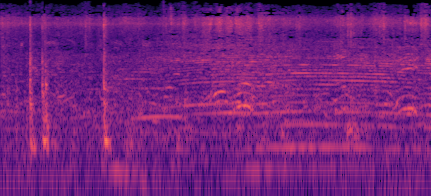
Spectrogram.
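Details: Raging cattle at an Indonesian livestock gathering give a long, drawn-out low moo with a steady, slightly wavering tone lasting about three seconds. A few sharp knocks come first, and men talk and shout throughout.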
